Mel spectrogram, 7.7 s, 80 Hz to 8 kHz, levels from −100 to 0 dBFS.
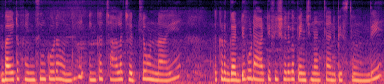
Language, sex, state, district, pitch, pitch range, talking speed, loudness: Telugu, female, Andhra Pradesh, Guntur, 245 Hz, 230-265 Hz, 110 wpm, -23 LUFS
